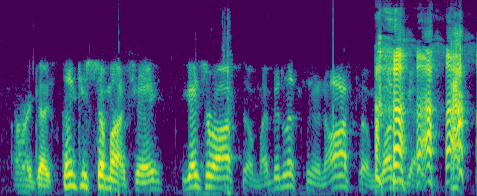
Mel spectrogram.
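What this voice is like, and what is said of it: Canadian accent. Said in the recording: “I love the Canadian accent.”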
